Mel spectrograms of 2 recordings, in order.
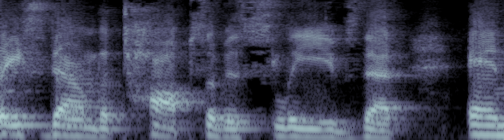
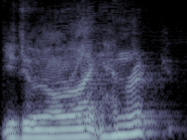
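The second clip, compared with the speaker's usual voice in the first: put-on whispering. Retelling how he put an arm around henrik and checked on him, whispering. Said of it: "he whispers like".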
